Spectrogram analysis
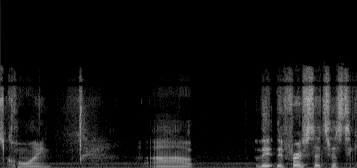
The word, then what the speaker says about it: Coyne: that coin gives and i went back to check that i am pronouncing the name correctly by the way it is coin uh the the first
